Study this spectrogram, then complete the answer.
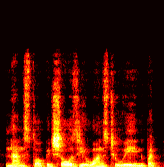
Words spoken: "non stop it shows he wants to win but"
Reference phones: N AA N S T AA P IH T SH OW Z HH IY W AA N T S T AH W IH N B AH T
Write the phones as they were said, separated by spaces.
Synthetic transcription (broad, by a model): N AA N S T AA P IH T SH OW Z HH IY W AA N T S T AH W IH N B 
